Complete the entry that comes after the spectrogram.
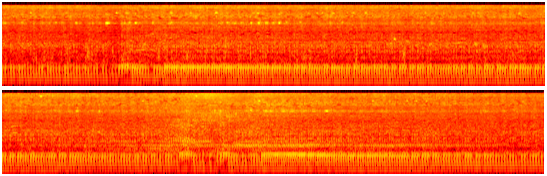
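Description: Motorcycle-with-sidecar tricycle's engine running steadily as it drives along, heard close up from the vehicle, its note shifting briefly about eleven seconds in.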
